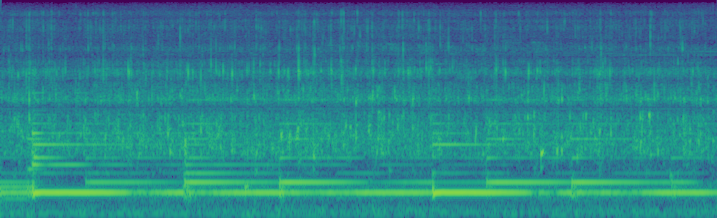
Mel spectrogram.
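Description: Gentle water laps against a canoe and trickles, with soft drips falling from a paddle, set against a steady sustained musical drone that holds throughout. No one speaks.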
